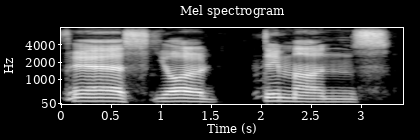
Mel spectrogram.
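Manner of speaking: distant, eerie demon voice; an otherworldly demon commanding him; demonic voice. Acted. Demon urging the narrator, eerie and distant.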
